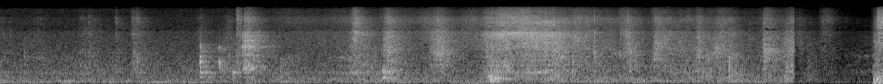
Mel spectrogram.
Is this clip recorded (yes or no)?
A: yes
